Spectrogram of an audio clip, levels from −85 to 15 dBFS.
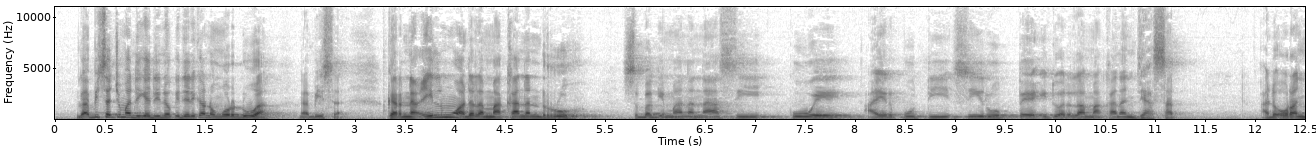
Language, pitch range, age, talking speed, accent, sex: Indonesian, 120-180 Hz, 40-59, 125 wpm, native, male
